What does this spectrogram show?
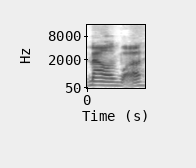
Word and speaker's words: Malinois: Malinois? Oh, Malinois, yeah.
